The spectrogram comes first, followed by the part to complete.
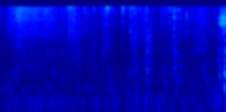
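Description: Near silence, with faint rustles and light clicks of a wallet being handled.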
